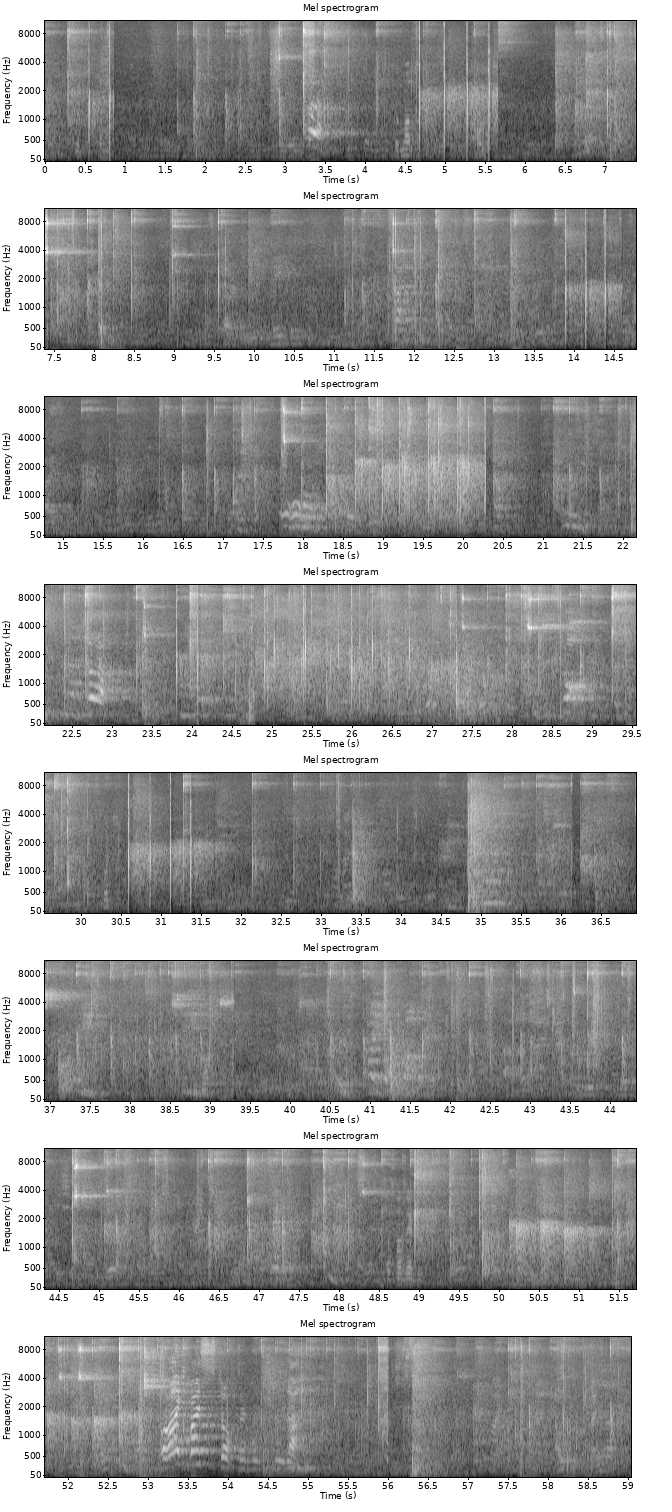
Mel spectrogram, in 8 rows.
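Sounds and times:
voices in background: 0.0 - 59.0
table tennis balls clicking: 11.1 - 12.9, 21.0 - 33.6, 35.5 - 39.2, 39.8 - 53.2.

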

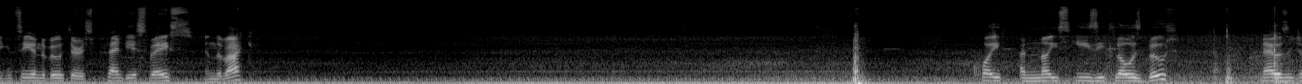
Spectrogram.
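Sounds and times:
car tailgate thump: 8.5 - 8.8.

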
